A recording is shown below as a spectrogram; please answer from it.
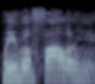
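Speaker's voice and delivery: dazed, zombie-like voice. Retelling the disciples answering Jesus: zombie-like reply. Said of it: "almost like zombies".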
